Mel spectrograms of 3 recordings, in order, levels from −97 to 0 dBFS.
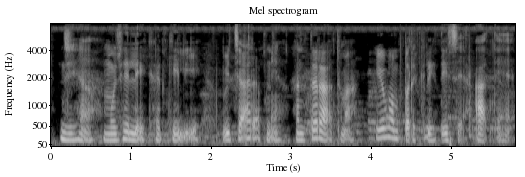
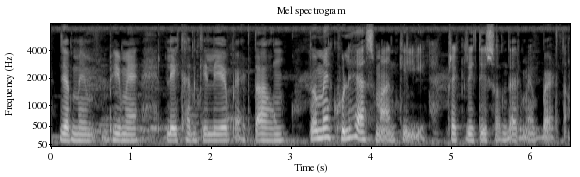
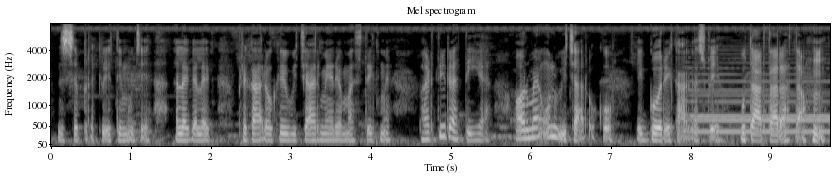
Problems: background sounds at intervals, background conversations at intervals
